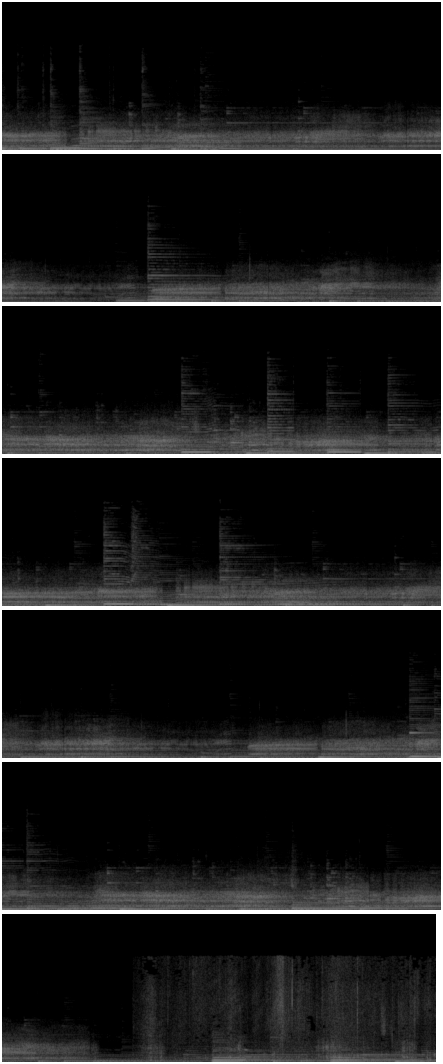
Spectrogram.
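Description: Sheep bleating, many calls one after another, over background music with a slow stepping melody.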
